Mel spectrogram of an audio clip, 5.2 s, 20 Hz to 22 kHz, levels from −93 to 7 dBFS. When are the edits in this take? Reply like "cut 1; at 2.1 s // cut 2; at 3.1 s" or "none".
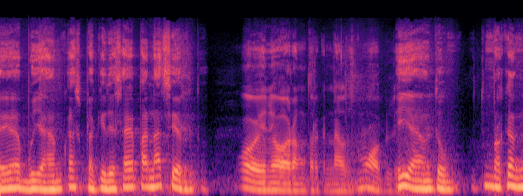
none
